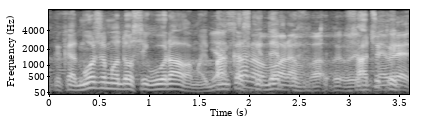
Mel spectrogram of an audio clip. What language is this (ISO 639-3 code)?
srp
